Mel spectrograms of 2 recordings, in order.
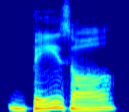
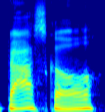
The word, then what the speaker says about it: Basil: You keep pronouncing basil as Baskel.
